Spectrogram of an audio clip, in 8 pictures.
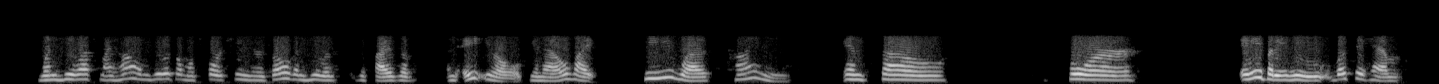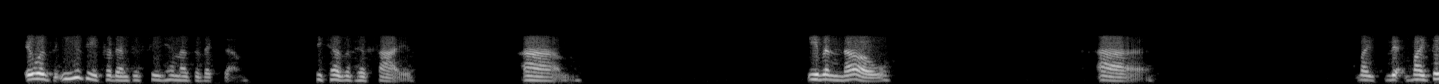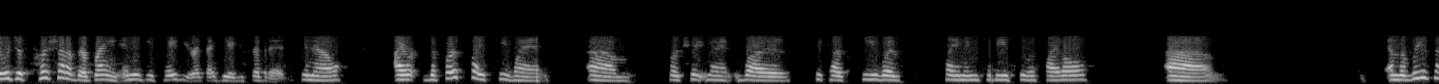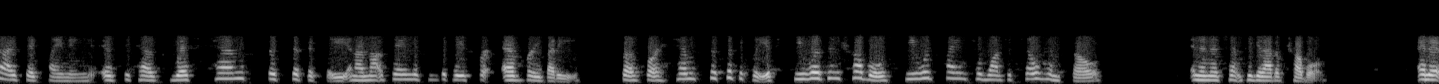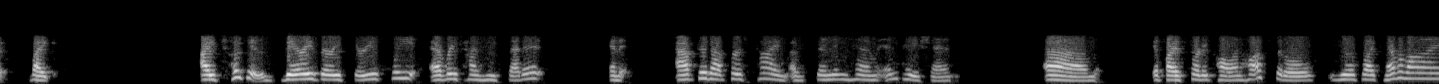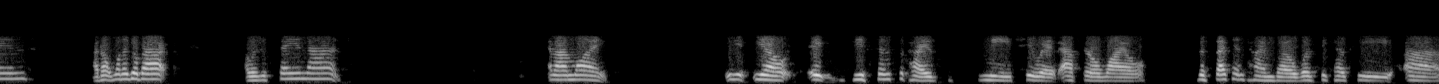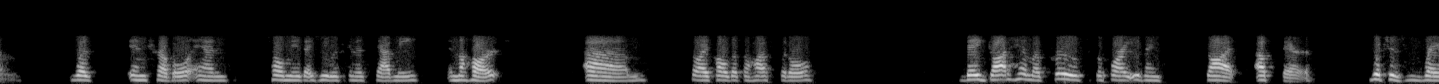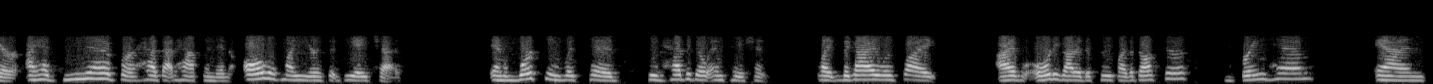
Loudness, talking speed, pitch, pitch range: -22 LUFS, 145 wpm, 205 Hz, 190-230 Hz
